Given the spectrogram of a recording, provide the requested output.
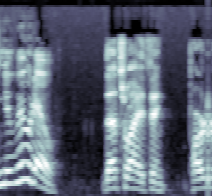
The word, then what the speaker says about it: Naruto: Naruto run? I'm going to get a bunch of stuff from anime people. That is not how you say it, Tim. That is Naruto.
